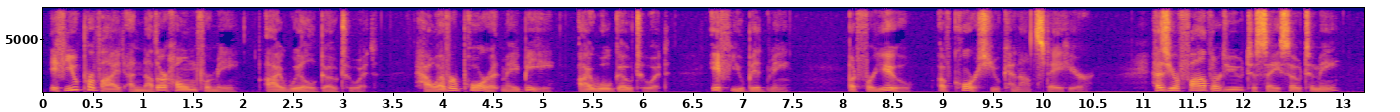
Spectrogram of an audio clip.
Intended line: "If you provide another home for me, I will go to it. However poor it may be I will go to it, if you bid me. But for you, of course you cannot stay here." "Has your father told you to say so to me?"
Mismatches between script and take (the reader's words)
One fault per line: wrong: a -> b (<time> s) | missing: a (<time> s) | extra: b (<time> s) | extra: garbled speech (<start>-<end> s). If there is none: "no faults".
missing: told (11.8 s)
